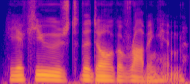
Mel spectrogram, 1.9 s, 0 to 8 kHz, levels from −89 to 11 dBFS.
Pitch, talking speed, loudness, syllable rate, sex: 95 Hz, 220 wpm, -17 LUFS, 5.6 syllables/s, male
